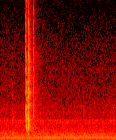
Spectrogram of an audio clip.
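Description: A brief crisp rustle of a stiff, painted art-journal page being handled and settled about half a second in, over a faint steady low hum.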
